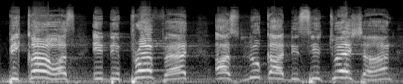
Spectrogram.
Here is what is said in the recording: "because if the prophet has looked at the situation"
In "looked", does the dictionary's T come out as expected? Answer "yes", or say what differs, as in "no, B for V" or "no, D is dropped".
no, T is dropped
